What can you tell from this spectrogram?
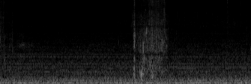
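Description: Small fishing boat's engine running steadily at low revs, a constant low rumble, with a short burst of noise about two seconds in.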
